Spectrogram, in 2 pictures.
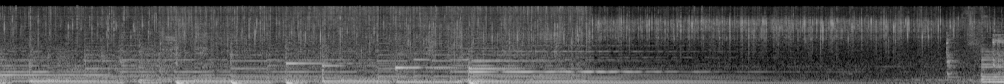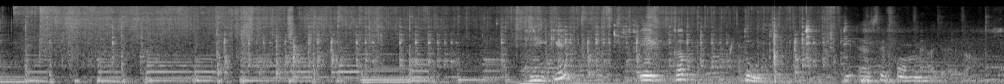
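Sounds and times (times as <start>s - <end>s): background music with a beat: 0.0s - 6.2s
food sizzling on a hot griddle: 0.0s - 18.6s.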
